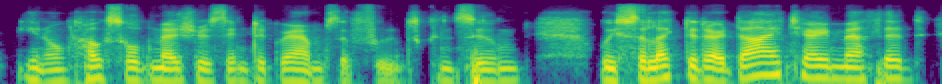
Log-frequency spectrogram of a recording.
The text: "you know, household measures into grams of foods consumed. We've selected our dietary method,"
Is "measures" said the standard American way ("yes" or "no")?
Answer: yes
